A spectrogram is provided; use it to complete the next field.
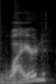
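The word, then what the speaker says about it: Wyrd: there for I believe his shop's name is Wired. It's pronounced something like that. Yeah. Yeah. Wired. W Y R D. I'm we're going to say wired, you know. Yeah, I'm going to go with wired.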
